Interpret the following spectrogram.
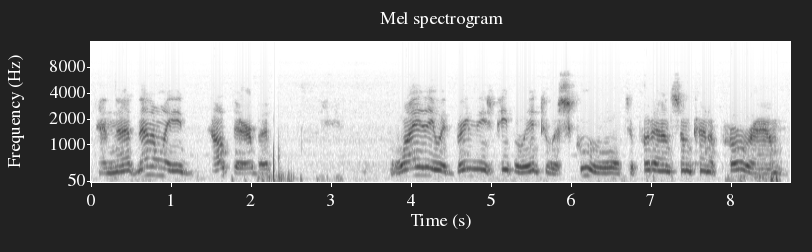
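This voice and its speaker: A man chatting casually over CB radio, giving his opinions in a plain-spoken, halting way. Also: on the high side, breathy edge. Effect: CB radio transmission. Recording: muffled noisy CB radio transmission.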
